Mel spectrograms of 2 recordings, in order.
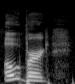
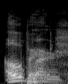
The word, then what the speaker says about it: Åberg: By the way, I've mispronounced it. It is Åberg. The A with a little O on top. It's Åberg.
